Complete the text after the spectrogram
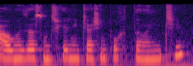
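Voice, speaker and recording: A woman with an ordinary speaking voice at medium pitch. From Rio de Janeiro state interior, Região dos Lagos. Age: 20s. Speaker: podcast co-host, braiding entrepreneur. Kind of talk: casual chat.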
